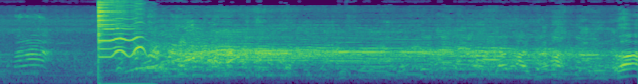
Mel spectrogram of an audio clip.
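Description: A crowd of young people cheers and shouts loudly.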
